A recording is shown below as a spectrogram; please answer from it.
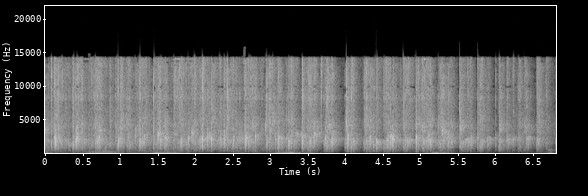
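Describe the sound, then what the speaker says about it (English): A crowd at a public talk on war gives a sustained round of applause, dense overlapping clapping at a steady level for the whole stretch, with a few brief voices mixed in. "So one more round of applause for Batman, the gentleman, and all of us who are here"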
